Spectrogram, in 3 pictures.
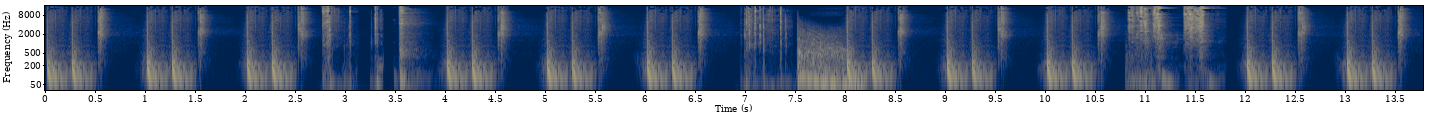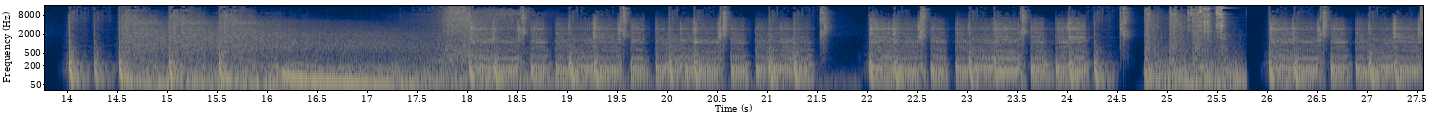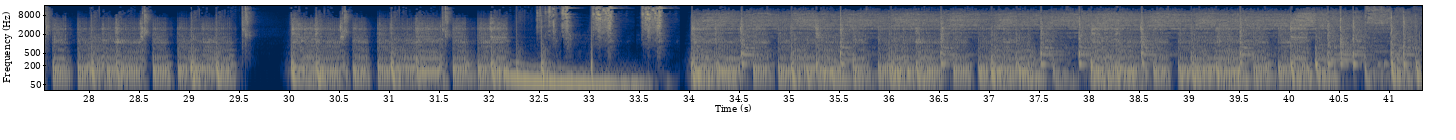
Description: Bass Perc and FX Only

